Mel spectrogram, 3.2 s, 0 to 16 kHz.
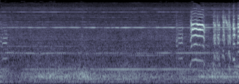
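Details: Zebra finches, two adults and their three juveniles, 2 August 2022: after a quiet stretch, a nasal stacked call followed by a run of quick buzzy notes, with a constant background hum.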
